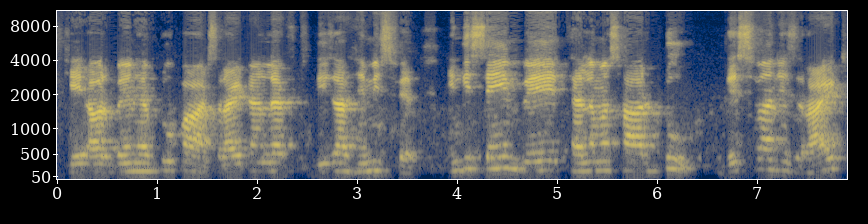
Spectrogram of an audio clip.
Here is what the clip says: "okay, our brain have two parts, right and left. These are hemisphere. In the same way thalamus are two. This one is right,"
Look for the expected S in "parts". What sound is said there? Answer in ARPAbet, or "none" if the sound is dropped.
S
